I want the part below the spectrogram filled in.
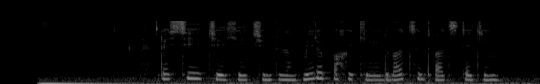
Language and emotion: Russian, neutral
